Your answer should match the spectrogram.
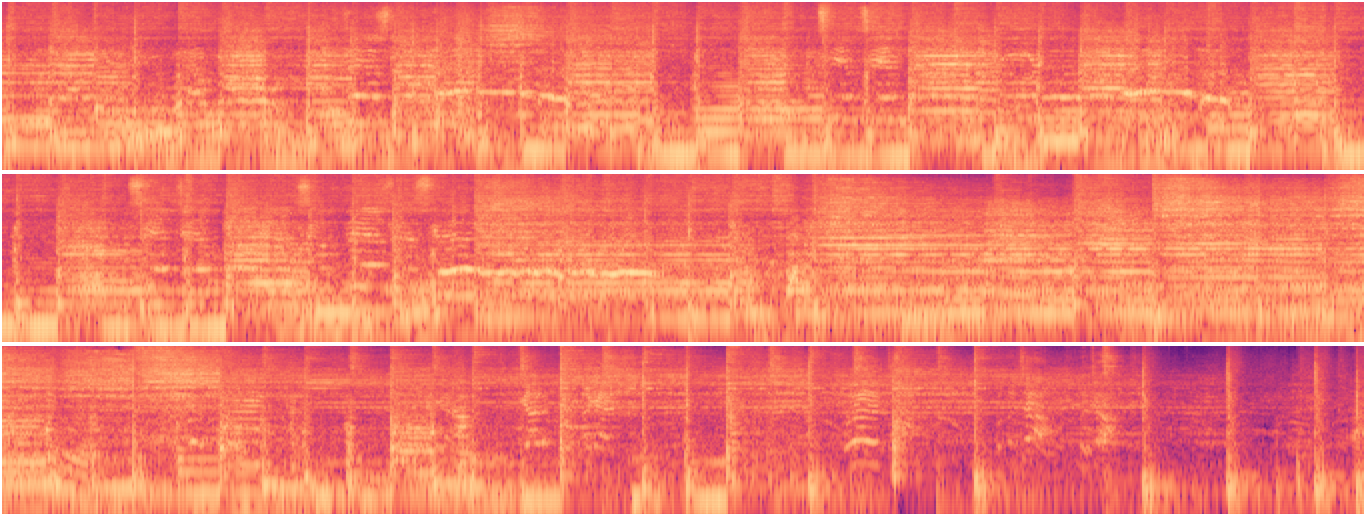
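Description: Live rock band playing: an electric guitar lead with bending notes over a drum kit. In the last few seconds the band thins out to sparser drum hits and quieter playing.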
